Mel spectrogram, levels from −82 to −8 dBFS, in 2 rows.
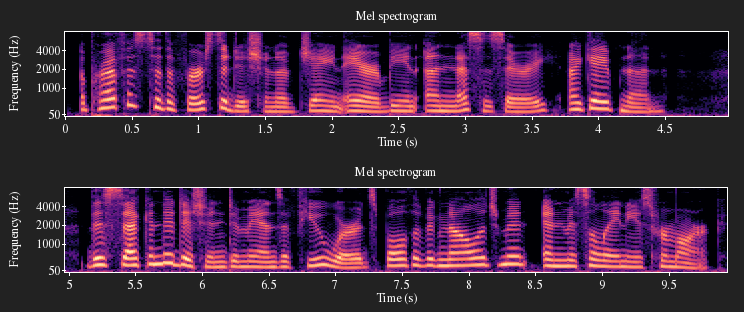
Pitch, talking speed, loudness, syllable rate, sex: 210 Hz, 165 wpm, -20 LUFS, 5.3 syllables/s, female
